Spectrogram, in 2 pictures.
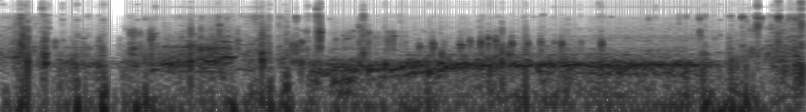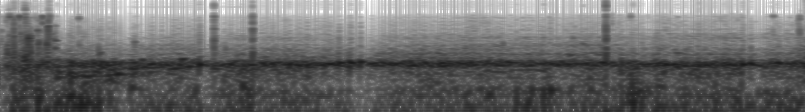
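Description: Water heard underwater: bubbling and gurgling with many small knocks for about the first four seconds, then mostly a steady, slightly wavering hum.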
